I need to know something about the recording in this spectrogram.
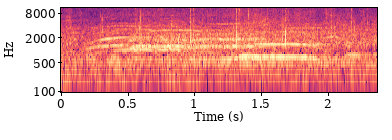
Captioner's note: applause and cheering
